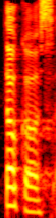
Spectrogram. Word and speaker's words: ptochos: I was like trying to say it on my Siri, like, how do you pronounce? And it was like, stokos. And I was like, okay, P-T-O-C-H-O-S.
